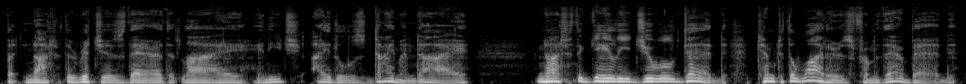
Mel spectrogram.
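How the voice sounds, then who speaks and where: An older man reading poetry aloud as a bedtime story, in a solemn, measured, dramatic manner with pauses between phrases. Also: on the low side, dark tone, breathy edge, no echo. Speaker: grandfather reading bedtime poems to grandchildren.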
